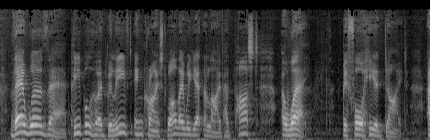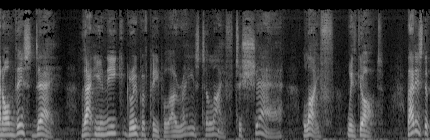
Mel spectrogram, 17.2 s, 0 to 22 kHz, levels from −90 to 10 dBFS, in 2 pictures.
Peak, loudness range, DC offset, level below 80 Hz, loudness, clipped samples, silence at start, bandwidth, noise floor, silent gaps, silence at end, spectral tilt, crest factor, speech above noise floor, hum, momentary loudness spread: -6 dBFS; 4 LU; under 0.1%; -60 dBFS; -26 LUFS; under 0.1%; 0 s; 17 kHz; -54 dBFS; none; 0 s; -3 dB/octave; 22 dB; 27 dB; none; 13 LU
